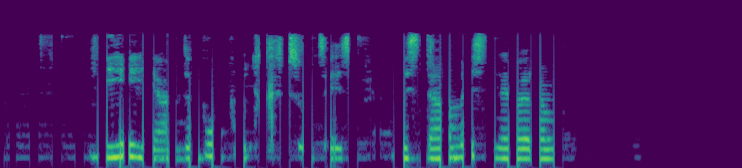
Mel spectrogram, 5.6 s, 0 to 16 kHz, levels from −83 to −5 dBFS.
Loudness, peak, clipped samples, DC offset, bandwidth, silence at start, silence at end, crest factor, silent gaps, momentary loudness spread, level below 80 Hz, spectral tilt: -27 LUFS; -8 dBFS; under 0.1%; under 0.1%; 7.8 kHz; 0.7 s; 1.4 s; 22 dB; 3.67-3.71 s; 9 LU; -58 dBFS; -2.5 dB/octave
